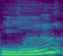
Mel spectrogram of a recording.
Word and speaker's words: 零: Let's call it ling in Chinese. Ling rhymes with ring.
